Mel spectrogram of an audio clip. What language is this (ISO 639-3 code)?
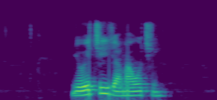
spa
